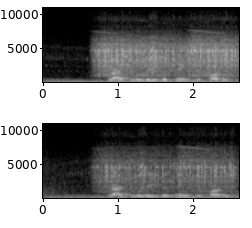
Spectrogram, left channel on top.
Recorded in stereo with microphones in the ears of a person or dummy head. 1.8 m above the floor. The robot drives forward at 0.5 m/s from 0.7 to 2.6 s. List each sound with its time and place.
0.8 s a man speaking: 10° left (ahead or behind), 3 m; by 2.5 s 15° left (ahead or behind), 2.0 m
